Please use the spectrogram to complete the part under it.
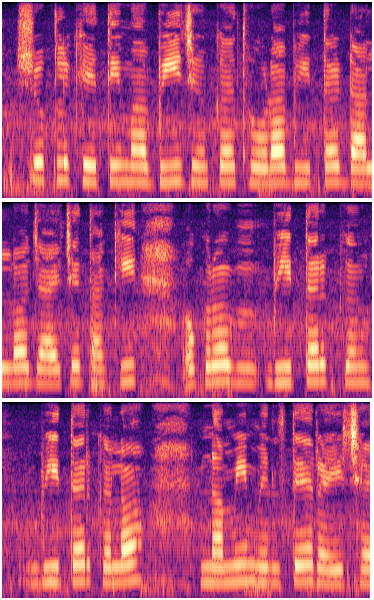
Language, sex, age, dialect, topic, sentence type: Maithili, female, 18-24, Angika, agriculture, statement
